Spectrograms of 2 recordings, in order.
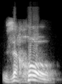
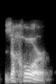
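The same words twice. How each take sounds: First: It is said with a native Hebrew accent. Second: It is said with an American accent.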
